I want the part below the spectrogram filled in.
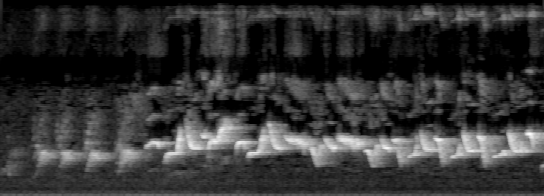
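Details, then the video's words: Very tame wambi in full, steady song: a long run of quick whistled notes, each sliding sharply up then dropping, strung together rapidly over low background hum. "Wambi Gacor Super Jinak"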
